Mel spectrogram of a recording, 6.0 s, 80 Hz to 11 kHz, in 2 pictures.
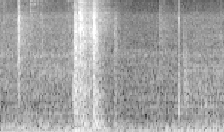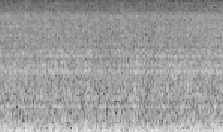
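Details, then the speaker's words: Van parked since 2018, fitted with untested used 350 Chevy small-block, test drive with exhaust moved to the side: deep steady growl, drone and early clunk from the rear driveline with slight vibration; cause unknown, owner wonders about the carrier bearing. "but it sounds like the world's coming apart in here and it's vibrating just a little bit"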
